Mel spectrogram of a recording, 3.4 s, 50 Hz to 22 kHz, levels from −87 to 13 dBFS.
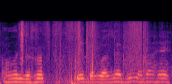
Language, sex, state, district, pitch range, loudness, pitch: Hindi, male, Uttar Pradesh, Lucknow, 155-170 Hz, -20 LUFS, 165 Hz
